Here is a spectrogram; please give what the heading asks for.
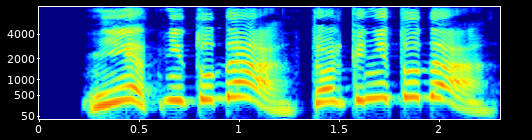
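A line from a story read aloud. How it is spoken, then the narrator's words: Shouted. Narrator (Russian): закричала она грузчиком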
